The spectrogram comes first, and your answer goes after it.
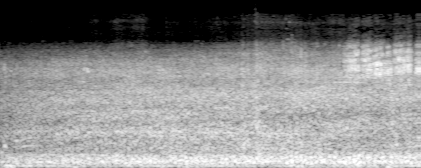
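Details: Steady broadband roar of passing traffic or an engine, rising slightly toward the end, with faint voices underneath.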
